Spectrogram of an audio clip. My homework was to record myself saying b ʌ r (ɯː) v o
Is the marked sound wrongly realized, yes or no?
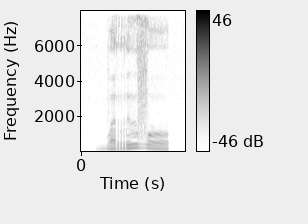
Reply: yes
